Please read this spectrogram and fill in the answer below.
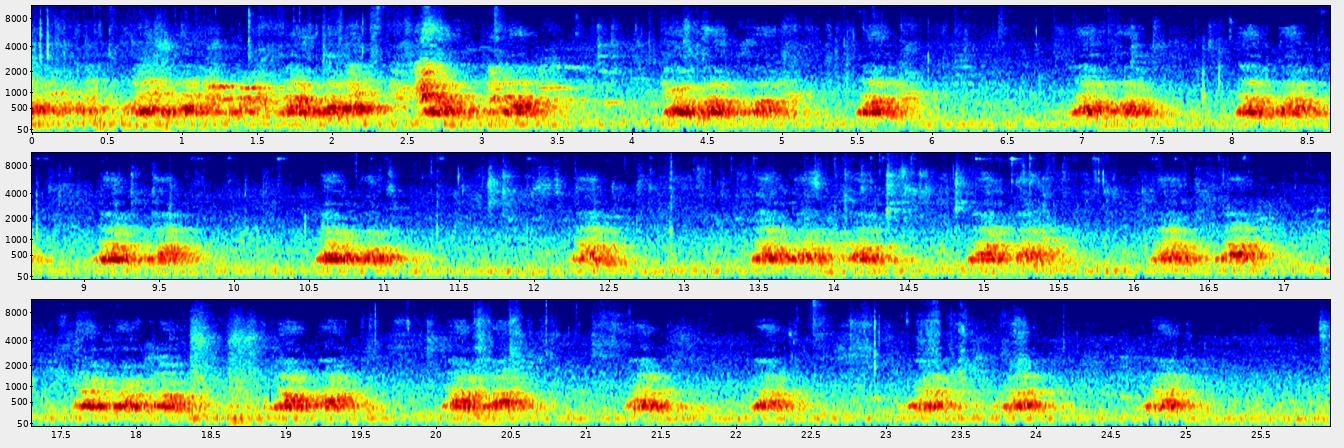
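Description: A dog barking over and over, about one to two barks a second, with no let-up.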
